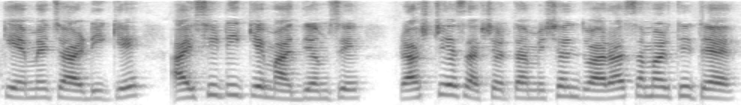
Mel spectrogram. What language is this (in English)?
Hindi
